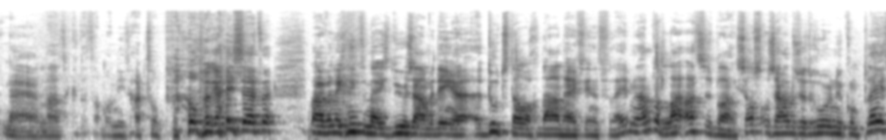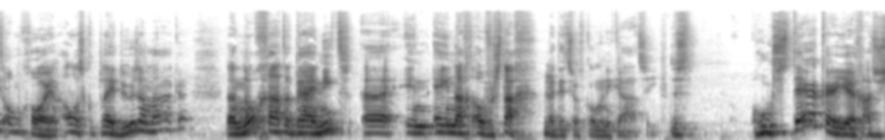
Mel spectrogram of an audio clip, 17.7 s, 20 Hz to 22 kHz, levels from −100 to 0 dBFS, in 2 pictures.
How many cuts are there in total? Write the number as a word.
one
